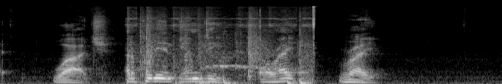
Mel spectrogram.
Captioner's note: electronic bing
